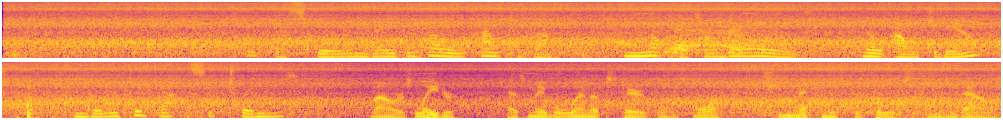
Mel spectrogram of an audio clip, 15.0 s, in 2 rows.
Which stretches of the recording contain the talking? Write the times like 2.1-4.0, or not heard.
1.7-14.9.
